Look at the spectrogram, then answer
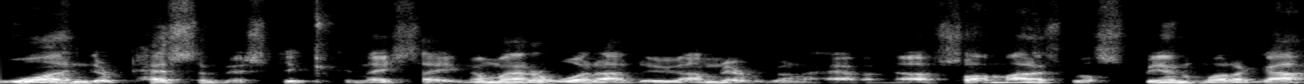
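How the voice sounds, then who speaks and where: A man at medium pitch races along at a very fast pace with ordinary pitch variation. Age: 60s. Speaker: retirement plan speaker. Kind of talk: presentation to professional meeting.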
